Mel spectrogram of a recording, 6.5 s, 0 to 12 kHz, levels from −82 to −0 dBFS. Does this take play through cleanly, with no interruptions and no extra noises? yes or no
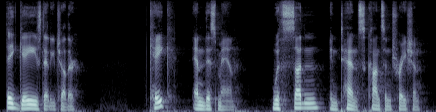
yes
